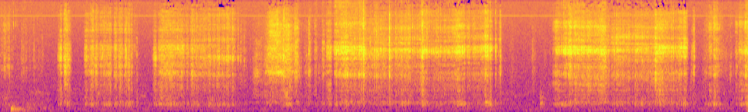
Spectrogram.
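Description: A pointed, pen-like tool scratches and digs lines into the top of a half block of solid green floral foam held in one hand, with a second block sitting still beside it. Bright, dry, crunchy scraping comes in bursts of varying length, separated by brief quieter pauses.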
